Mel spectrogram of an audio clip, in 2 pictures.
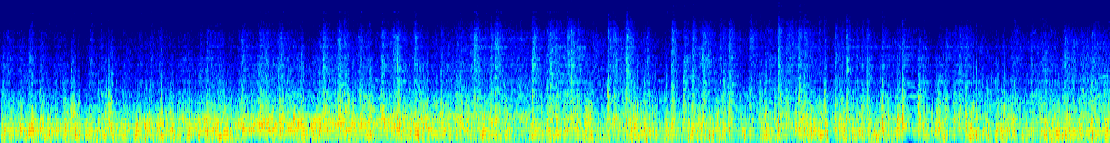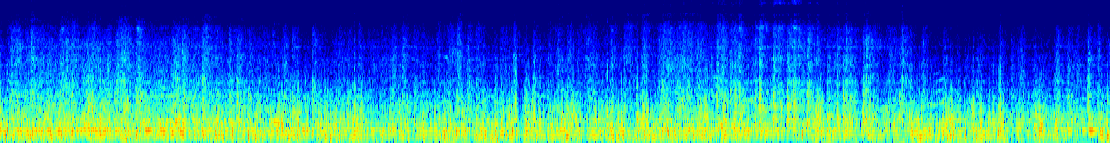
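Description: Passenger train of Sri Lanka Railways running steadily, its wheels clattering over the rail joints in a constant clickety-clack, heard loud through an open carriage window.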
